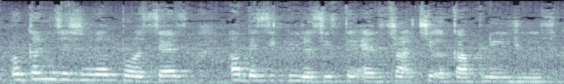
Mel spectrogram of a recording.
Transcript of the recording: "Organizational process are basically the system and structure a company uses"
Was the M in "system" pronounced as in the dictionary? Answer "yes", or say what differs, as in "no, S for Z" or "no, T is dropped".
no, M is dropped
